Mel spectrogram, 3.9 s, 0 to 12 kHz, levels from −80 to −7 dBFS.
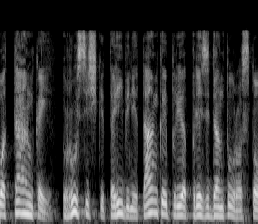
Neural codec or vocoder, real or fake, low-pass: none; real; 7.2 kHz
